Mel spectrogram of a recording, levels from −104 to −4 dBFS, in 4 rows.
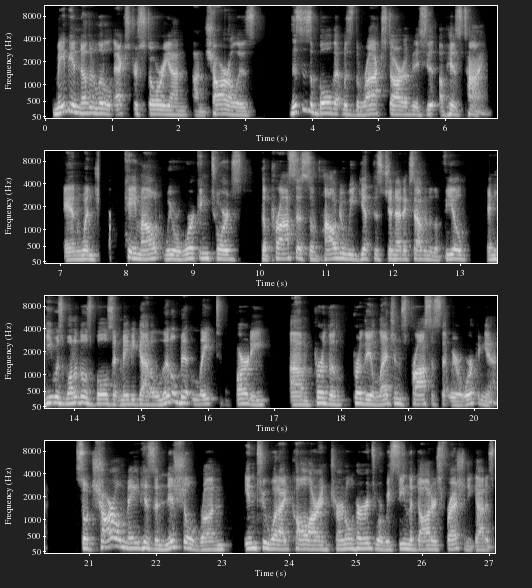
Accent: American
